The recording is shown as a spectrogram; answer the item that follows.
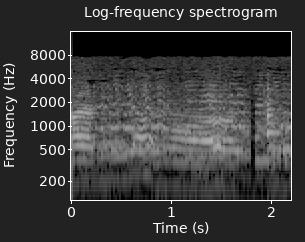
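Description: Hindustani classical khayal singing in Raag Darbari from an old live recording: a voice sliding and oscillating through ornamented notes over steady accompaniment, with a brief break near the end.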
